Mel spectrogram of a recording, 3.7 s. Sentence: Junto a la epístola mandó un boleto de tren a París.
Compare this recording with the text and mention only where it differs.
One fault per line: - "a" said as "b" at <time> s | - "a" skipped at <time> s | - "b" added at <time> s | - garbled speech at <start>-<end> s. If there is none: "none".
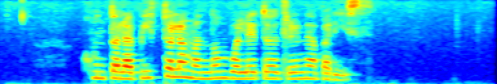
none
